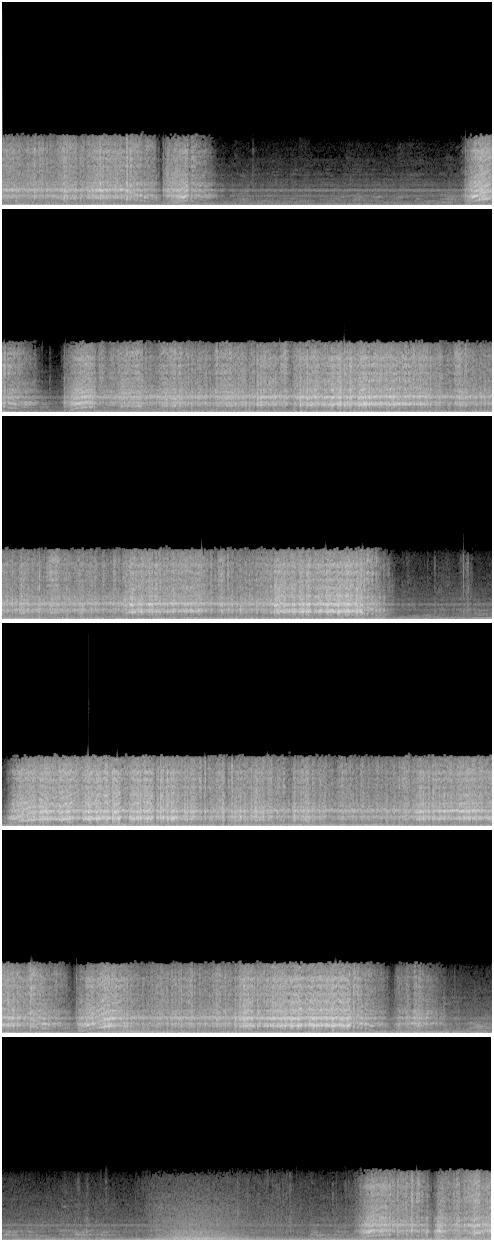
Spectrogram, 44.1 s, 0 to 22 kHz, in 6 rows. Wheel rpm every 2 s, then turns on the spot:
200, 60, 0, 20, 140, 220, 230, 210, 220, 220, 70, 150, 220, 210, 210, 140, 210, 120, 10, 0, 0, 90.
2-4 20-22 34-36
